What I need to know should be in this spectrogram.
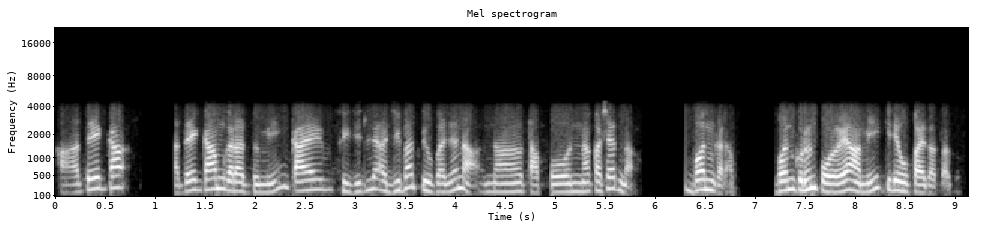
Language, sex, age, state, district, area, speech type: Goan Konkani, male, 45-60, Goa, Bardez, rural, conversation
